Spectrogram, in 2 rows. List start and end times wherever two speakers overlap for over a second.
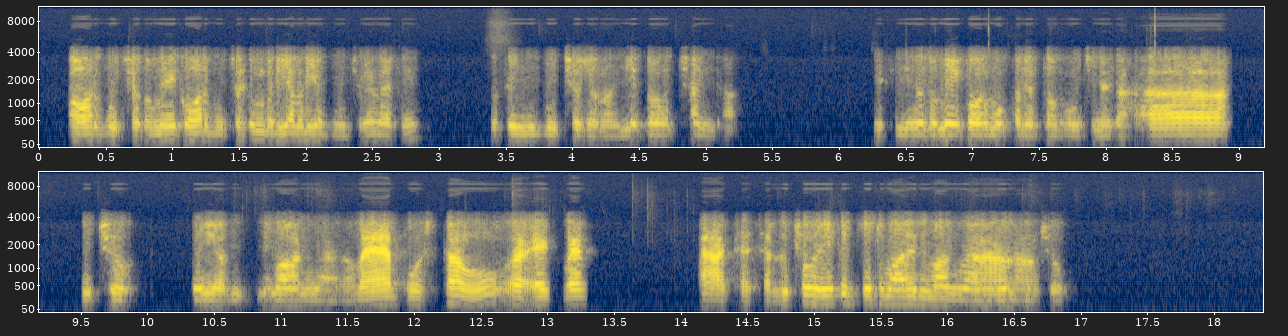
none

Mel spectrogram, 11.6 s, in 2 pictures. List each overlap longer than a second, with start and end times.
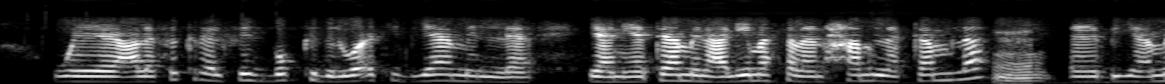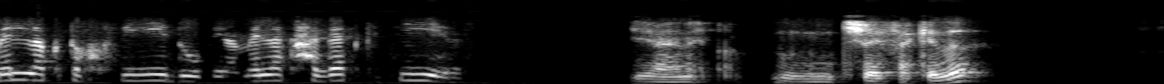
none

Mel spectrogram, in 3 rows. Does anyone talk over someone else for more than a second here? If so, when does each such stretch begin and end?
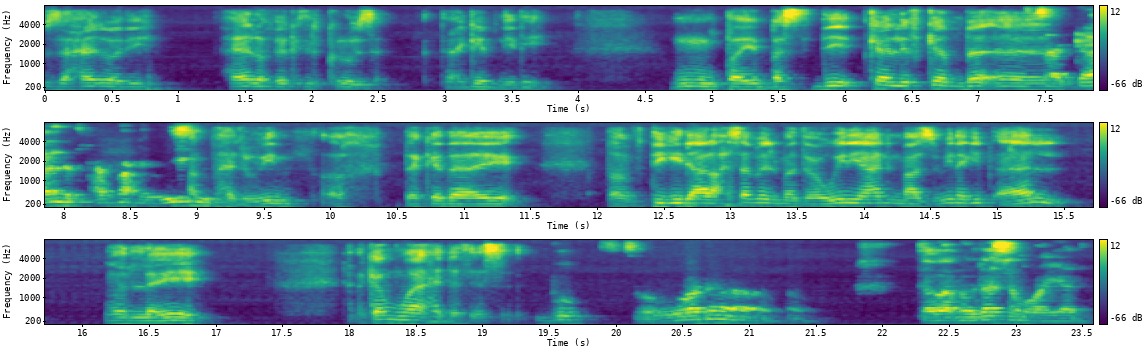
none

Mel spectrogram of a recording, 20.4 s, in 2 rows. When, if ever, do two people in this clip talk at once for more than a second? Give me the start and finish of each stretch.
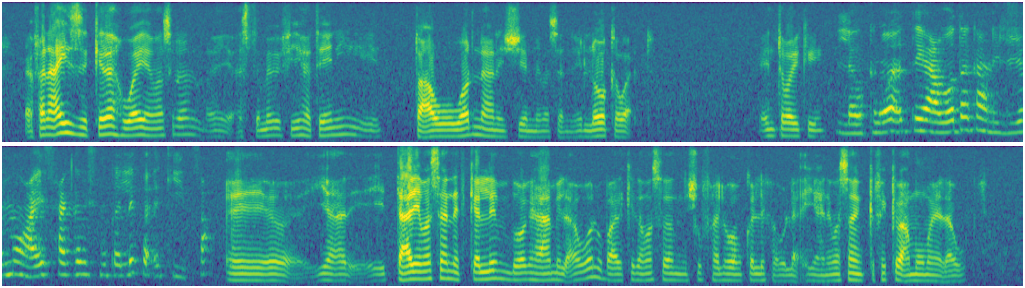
none

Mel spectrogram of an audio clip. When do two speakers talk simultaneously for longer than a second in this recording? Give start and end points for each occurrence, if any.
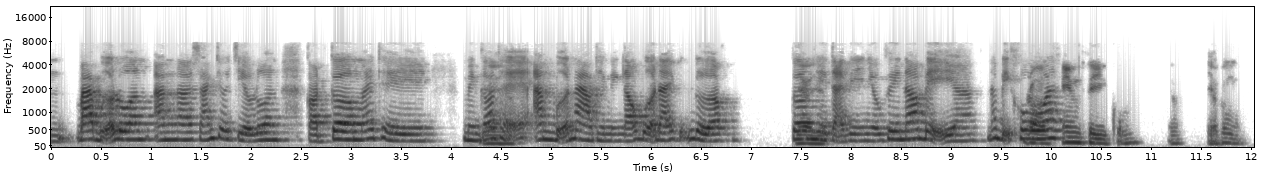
none

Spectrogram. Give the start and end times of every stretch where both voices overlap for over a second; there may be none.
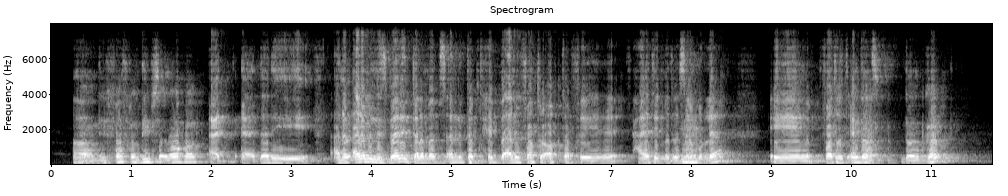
none

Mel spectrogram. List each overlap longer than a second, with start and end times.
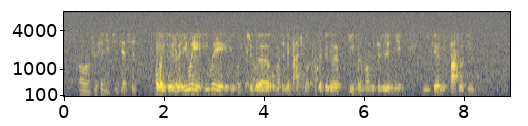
1.8-5.1

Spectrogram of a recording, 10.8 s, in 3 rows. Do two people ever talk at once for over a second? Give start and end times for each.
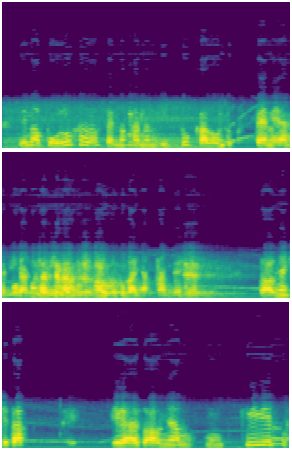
3.7-4.9

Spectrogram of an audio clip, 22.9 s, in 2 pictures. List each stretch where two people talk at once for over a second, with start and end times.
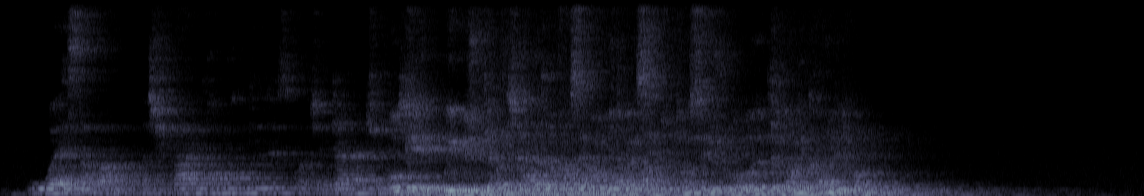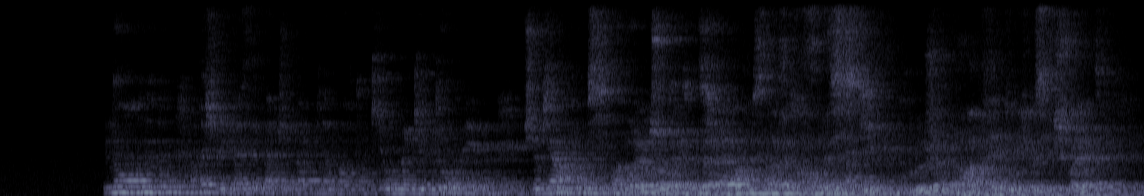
4.9-6.6, 17.6-20.2

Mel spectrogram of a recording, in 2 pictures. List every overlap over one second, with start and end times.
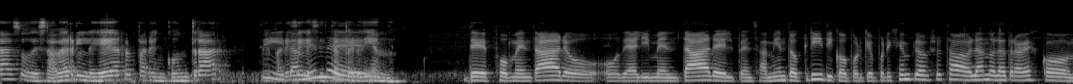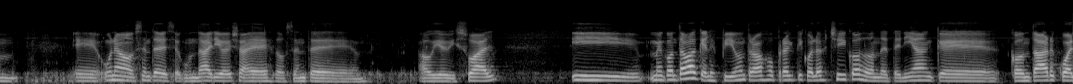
2.6-3.9

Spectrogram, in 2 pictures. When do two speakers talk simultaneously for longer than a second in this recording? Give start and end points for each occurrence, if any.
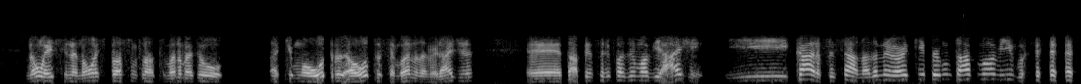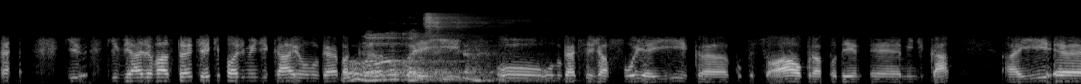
14.2-15.6

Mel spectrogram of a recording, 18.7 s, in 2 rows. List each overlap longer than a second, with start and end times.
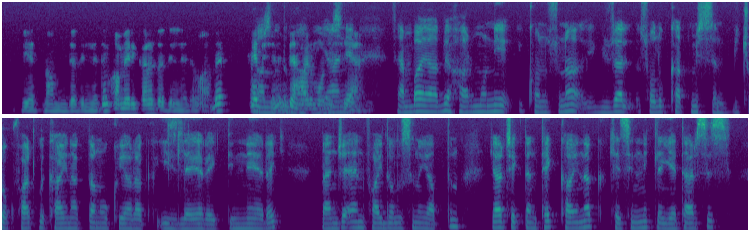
3.1-4.4

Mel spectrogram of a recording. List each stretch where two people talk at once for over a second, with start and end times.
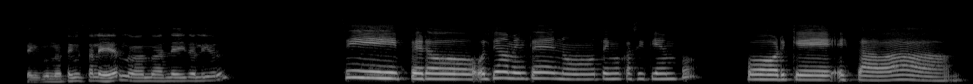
none

